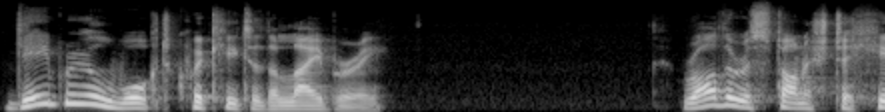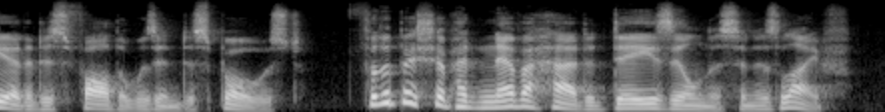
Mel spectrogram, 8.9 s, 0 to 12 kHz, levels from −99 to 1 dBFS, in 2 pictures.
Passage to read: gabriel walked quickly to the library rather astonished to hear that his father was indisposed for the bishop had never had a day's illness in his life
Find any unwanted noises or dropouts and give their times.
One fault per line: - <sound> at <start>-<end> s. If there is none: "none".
none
